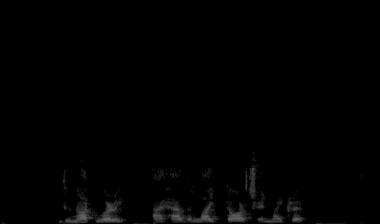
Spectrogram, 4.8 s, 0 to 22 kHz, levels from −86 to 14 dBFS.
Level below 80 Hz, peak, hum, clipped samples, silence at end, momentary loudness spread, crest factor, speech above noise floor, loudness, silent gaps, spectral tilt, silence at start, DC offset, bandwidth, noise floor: under -90 dBFS; -34 dBFS; none; under 0.1%; 0.2 s; 8 LU; 22 dB; 35 dB; -55 LUFS; none; -0.5 dB/octave; 0.05 s; under 0.1%; 7.4 kHz; -89 dBFS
